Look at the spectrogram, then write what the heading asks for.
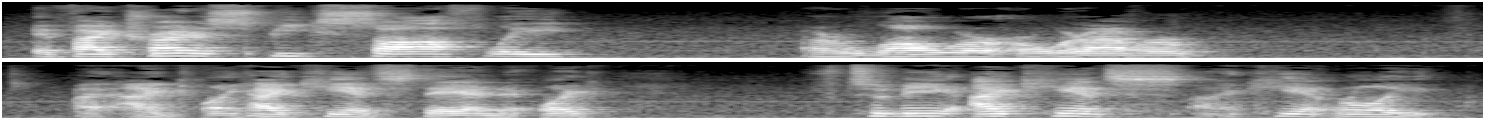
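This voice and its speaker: With audible room echo and noticeable background noise, a man speaks fairly slowly at a fairly high pitch, with ordinary pitch variation and long, frequent pauses. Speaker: streamer. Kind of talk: casual chat. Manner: loud.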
